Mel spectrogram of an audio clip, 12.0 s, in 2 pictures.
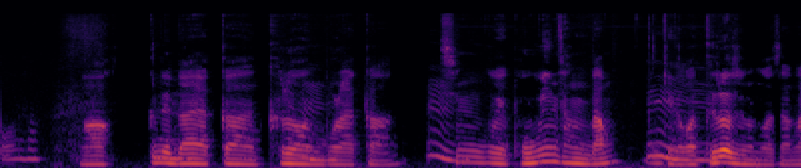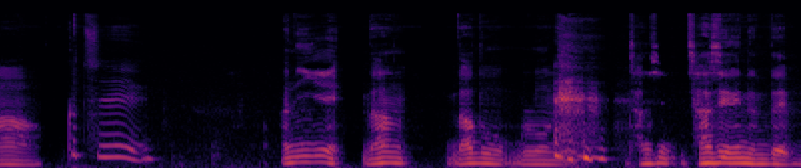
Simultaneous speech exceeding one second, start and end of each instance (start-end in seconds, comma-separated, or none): none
